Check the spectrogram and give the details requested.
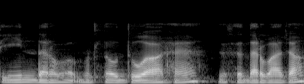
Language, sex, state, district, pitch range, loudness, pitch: Hindi, male, Chhattisgarh, Kabirdham, 95-105 Hz, -19 LUFS, 100 Hz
